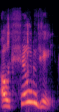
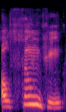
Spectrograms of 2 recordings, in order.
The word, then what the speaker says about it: Osunji: So I am pronouncing it wrong. The Africans told me my name is Oshunji. Oh But Shunji. yeah, but my grandmother named me Osunji. So I'm gonna stick with that.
